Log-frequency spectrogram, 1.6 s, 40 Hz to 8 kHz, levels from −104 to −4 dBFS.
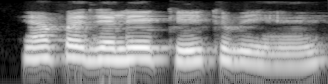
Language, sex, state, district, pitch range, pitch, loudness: Hindi, male, Bihar, Saran, 160-200 Hz, 185 Hz, -16 LUFS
